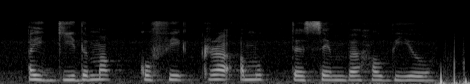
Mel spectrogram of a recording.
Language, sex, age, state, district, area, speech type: Manipuri, female, 18-30, Manipur, Senapati, urban, read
